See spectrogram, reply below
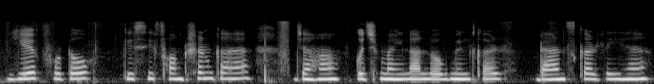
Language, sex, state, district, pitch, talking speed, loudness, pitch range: Hindi, female, Bihar, Patna, 250 Hz, 135 wpm, -14 LUFS, 240-260 Hz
